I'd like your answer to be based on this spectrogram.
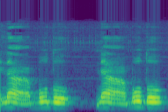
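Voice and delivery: نعبد said with a thick, heavy dal. Shown as a demonstration. Teacher imitating the common heavy dal. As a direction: make the dal in نعبد sound like dad. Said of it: "They say".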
